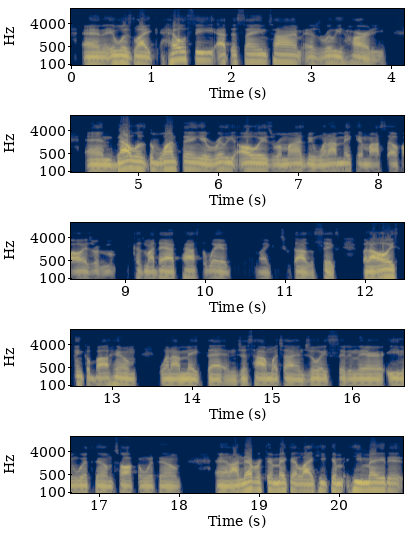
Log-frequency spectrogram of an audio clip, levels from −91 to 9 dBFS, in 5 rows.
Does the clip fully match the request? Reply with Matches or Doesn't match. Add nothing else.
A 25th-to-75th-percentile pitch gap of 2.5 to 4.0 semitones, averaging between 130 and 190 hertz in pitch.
Doesn't match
